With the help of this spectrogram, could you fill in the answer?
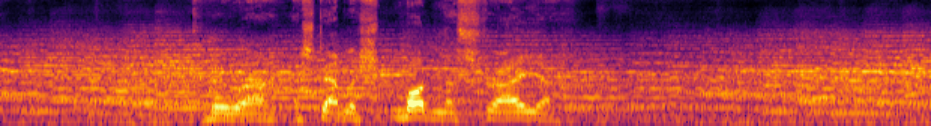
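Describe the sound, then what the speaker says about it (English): Church bells toll through a Sydney street during a service, a steady ringing that stays loud beneath and around someone talking as he walks. "the bells are tolling and you probably can't hear me anyway"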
